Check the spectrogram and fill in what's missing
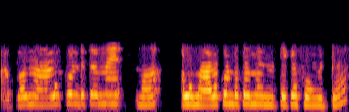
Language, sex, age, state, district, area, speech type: Malayalam, female, 45-60, Kerala, Kozhikode, urban, conversation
